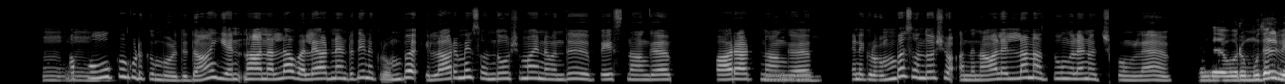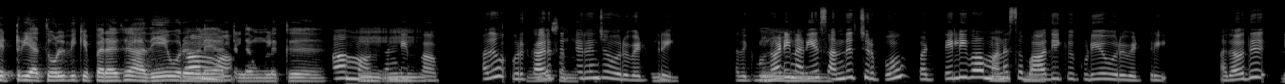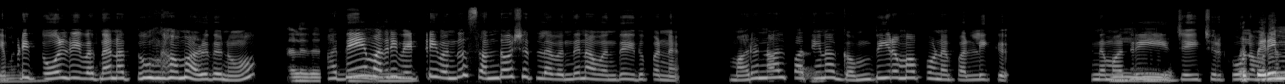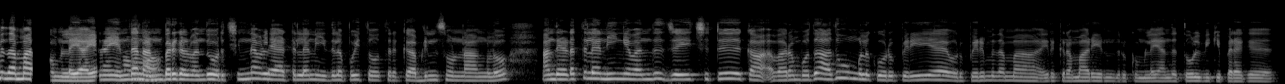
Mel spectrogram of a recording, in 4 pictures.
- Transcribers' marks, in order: tapping; lip smack; in English: "பட்"; drawn out: "ம்"; chuckle
- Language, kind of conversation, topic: Tamil, podcast, தோல்வியைச் சந்திக்கும் போது நீங்கள் என்ன செய்கிறீர்கள்?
